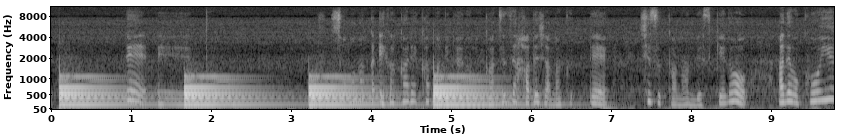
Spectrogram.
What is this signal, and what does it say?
Clock strike, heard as a bell, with room echo and speech in Japanese. 4. Four o'clock.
